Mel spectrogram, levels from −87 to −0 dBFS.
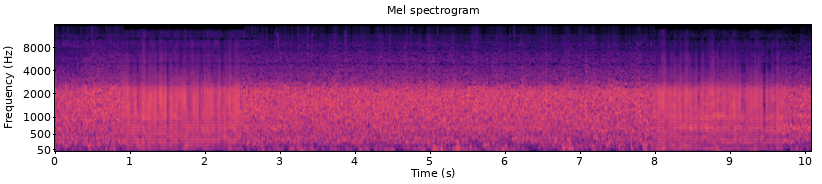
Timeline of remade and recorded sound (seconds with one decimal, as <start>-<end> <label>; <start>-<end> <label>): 0.0-0.9 recorded; 0.9-2.5 remade; 2.5-8.0 recorded; 8.0-9.7 remade; 9.7-10.1 recorded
